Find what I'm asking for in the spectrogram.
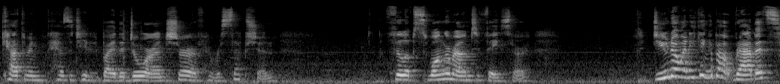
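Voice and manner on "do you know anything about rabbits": tense, tight-voiced, with raised pitch. A man turns to face a woman at the door and asks, in a tight voice. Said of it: "he asked in a tight voice".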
